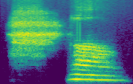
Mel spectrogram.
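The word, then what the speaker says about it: حاء: So you will pronounce ha, and the articulation point of this letter is middle part of your throat, middle part of your throat. And this is also a light letter. So your tongue, your throat, all will remain relaxed, right?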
